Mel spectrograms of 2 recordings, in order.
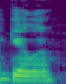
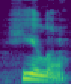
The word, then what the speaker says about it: Gila: on the nearby Gilla some people will say Gila it's really pronounced hila okay guys hila River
